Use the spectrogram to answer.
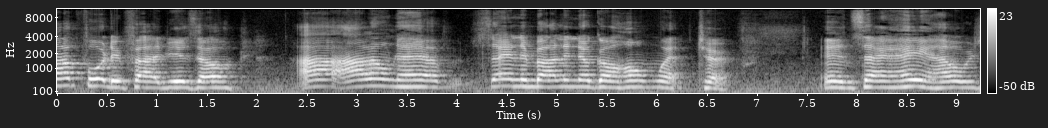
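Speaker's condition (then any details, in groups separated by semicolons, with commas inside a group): Cerebral palsy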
